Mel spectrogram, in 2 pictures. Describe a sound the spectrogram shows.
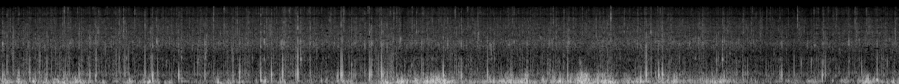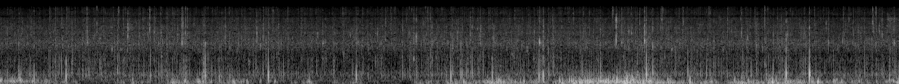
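Gusts of wind blow outdoors, rising and falling.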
